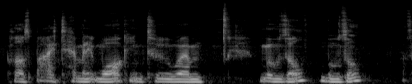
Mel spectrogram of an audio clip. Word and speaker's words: Mousehole: Tomorrow we are going to go into the town close by, 10-minute walk into Mousehole, that's how you say it, and just explore and see what it's like down there.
